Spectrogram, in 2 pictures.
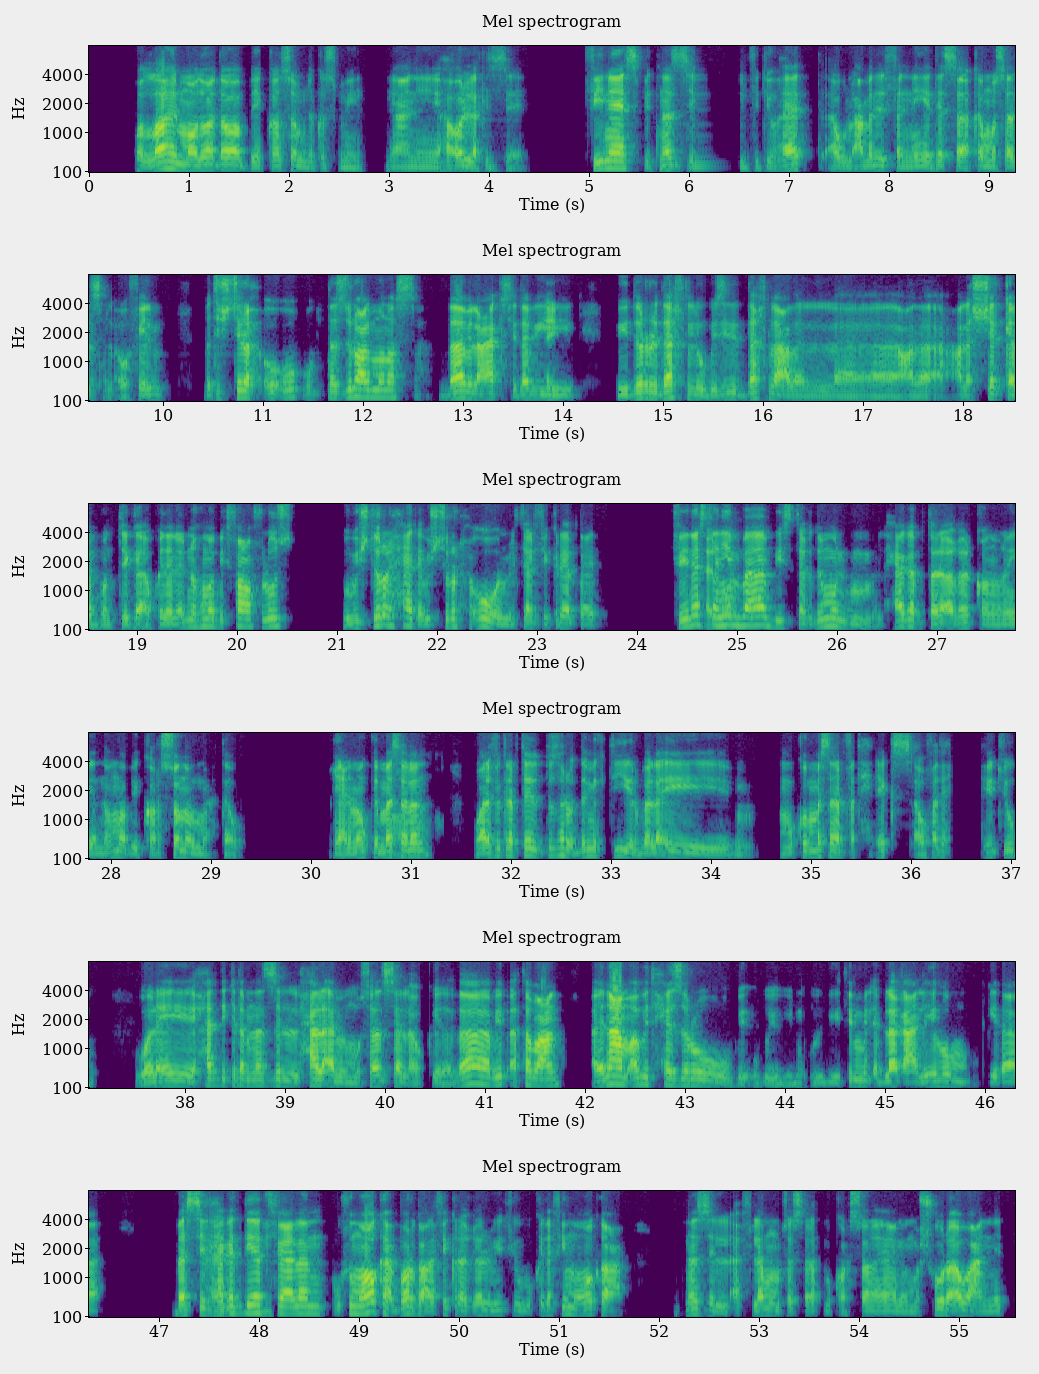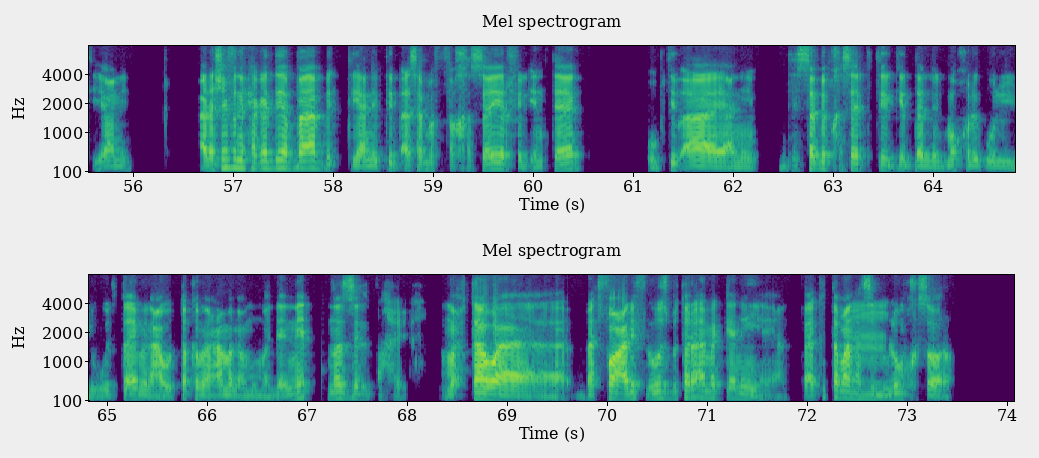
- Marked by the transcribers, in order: none
- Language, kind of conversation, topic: Arabic, podcast, إزاي بتأثر السوشال ميديا على شهرة المسلسلات؟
